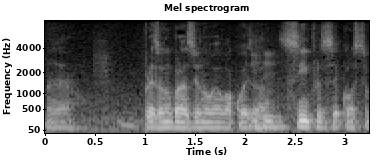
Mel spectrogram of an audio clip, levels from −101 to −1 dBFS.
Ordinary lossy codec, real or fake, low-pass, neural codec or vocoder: none; real; none; none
